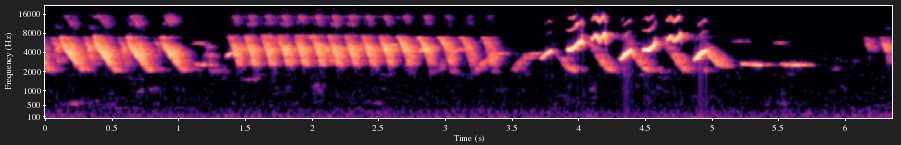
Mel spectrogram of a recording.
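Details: Cinereous tit (glatik batu) singing: long fast buzzy trills of repeated high notes, then a phrase of loud, sharp, upslurred whistles, ending in a thin level whistle.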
